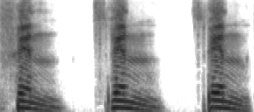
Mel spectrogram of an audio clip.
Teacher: এগুলো উচ্চারণের সময় মুখ দিয়ে বেশি পরিমাণে বাতাস বের হবে, অর্থাৎ দুটি ঠোঁট একত্রে করে উচ্চারণের সময় একসাথে মুখ দিয়ে বাতাস বের করতে হবে। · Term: অ্যাসপিরিয়েটেড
